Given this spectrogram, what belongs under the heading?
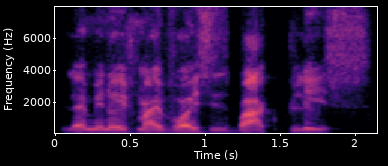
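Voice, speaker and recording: A man's voice: mid-range voice, normal speed, no echo. A man hosts a live online broadcast in a mid-range voice. He talks urgently and repeats himself to make his point. The sound is close and dry, with no room around it. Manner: repeats phrases, urgent and insistent.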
